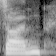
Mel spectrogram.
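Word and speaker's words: Singh: I just tell people my last name is sing like sing a song but that's not the correct way to pronounce it at all so it's really pronounced Sun but nobody can pronounce it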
